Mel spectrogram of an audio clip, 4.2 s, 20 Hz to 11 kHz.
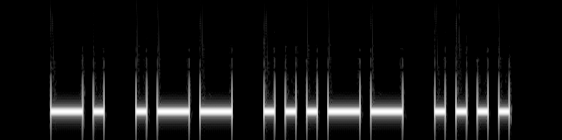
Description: Morse code, heard as a keyed tone, about 15 wpm, 700 Hz. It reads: NW3H
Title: USA Call Signs 15wpm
